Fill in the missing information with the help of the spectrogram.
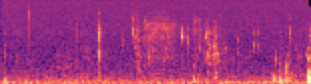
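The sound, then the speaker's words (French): Quiet mouth sounds of someone taking a small sip of water: small wet clicks and a soft swallow, ending in a slightly louder gulp. No one speaks. “Là, je m'en vais dans l'eau en ce moment parce que je me prends une petite gorgée.”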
